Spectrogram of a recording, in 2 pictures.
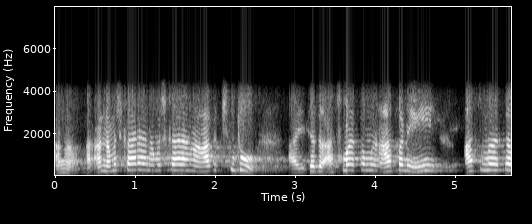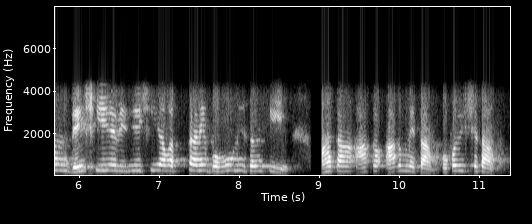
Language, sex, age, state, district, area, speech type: Sanskrit, male, 30-45, Telangana, Ranga Reddy, urban, conversation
